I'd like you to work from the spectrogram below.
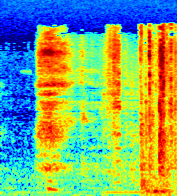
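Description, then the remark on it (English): A door opens with a short creak and a rustling scrape, followed by a louder knock or thump as it swings fully open. “What are you opening the door for? You're not supposed to open the door, for pity's sake.”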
